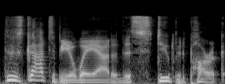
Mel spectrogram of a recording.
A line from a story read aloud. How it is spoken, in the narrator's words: I cried angrily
